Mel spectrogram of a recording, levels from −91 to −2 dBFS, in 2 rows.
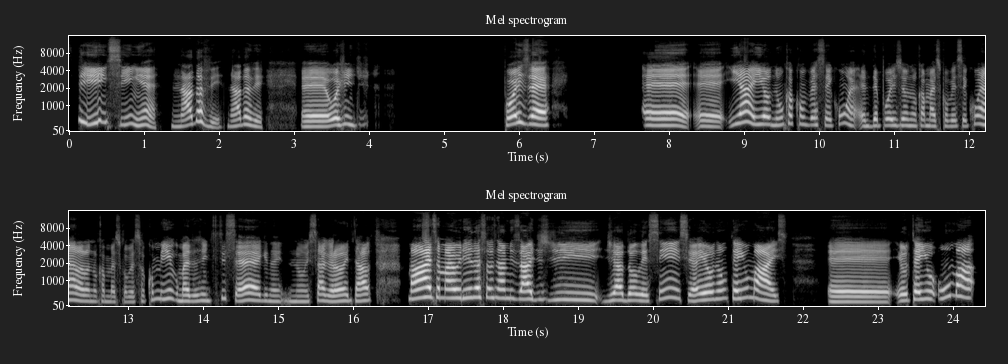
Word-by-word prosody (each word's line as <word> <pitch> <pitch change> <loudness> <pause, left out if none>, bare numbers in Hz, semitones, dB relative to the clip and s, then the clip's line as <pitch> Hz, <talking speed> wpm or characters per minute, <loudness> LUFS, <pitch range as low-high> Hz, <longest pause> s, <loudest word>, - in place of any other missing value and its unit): Sim, 370 +2 +1
sim, 270 -2 -7
é. 210 -11 -3 0.2
Nada 230 - -1
a - - +3
ver, 180 -8 -14
nada 240 +6 -4
a - - -2
ver, 210 -6 -9 0.5
eh, 205 +1 +3
hoje 260 +4 +1
em 275 -3 -6
dia 265 +4 -24 1.8
Pois 310 +4 +2
é. 265 -3 +7 1.3
É, 245 -4 +2
é. 210 -2 -2
E 305 +6 -5
aí 350 -6 +3
eu 290 -1 +1
nunca 275 +5 -8
conversei 270 -5 -10
com 310 +4 -10
el 220 -3 -9
depois 245 +1 -7
eu 245 -1 -6
nunca 230 0 -10
mais 225 -1 -8
conversei 220 0 -14
com 310 +7 -13
ela, 270 -4 0
ela 220 -1 -3
nunca 210 0 -15
mais 200 -1 -15
conversou 195 +3 -16
comigo, 300 +1 -7
mas 225 -1 -2
a 220 - -8
gente 240 +1 -11
se 325 +4 -14
segue, 245 -1 +1
né, 215 -1 -11
no 210 -2 -13
Instagram 225 0 -2
e - - -10
tal. 235 0 0 0.5
Mas 355 +4 +9
a - - +2
maioria 340 0 +3
dessas 365 -1 +1
amizades 300 -4 +2
de 270 -1 -5
de 230 +5 -8
adolescência 250 +2 -1
eu 275 +2 +3
não 315 +2 -6
tenho 330 +3 -1
mais. 250 -9 +3 0.5
Eh, 195 -1 +1
eu 240 +2 -1
tenho 295 +2 +1
1 375 +1 +1
255 Hz, 150 wpm, -23 LUFS, 220-305 Hz, 1.8 s, Mas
